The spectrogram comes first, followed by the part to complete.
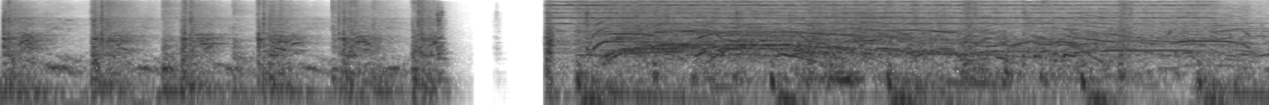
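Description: A steady beat of sharp knocks, about three a second, stops suddenly about three seconds in. After a short silence an electric school bell rings steadily under a class of young people cheering and shouting.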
